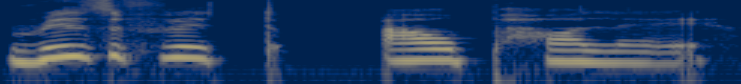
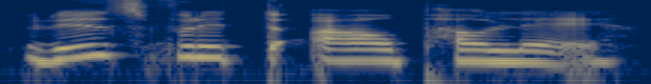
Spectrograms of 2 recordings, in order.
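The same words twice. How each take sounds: First: Retry "Risfrit au palais" more smoothly; second French try. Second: Very slow, syllable by syllable "Risfrit au palais"; French attempt. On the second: Streamer trying a French phrase from chat, slow and careful. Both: Shown as a demonstration. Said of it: "Did I do that one right?".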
